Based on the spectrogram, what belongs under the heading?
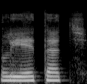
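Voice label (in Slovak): "lietať", Slovak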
